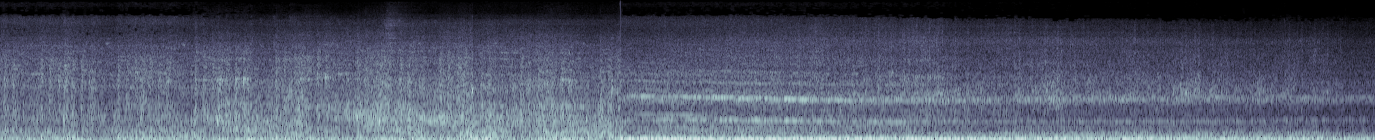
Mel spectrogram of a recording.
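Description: Train rolling past: a steady rattle of wheels on rails, with a deep drone that grows louder about six seconds in.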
